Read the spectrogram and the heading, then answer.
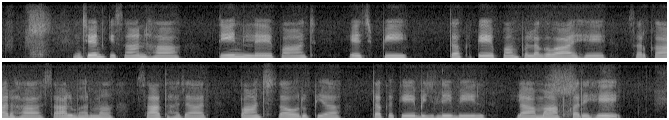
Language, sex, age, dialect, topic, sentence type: Chhattisgarhi, female, 25-30, Eastern, agriculture, statement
